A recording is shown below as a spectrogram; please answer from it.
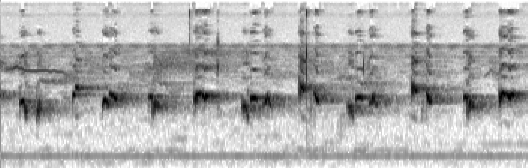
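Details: Ropelan-style song of a yellow-vented bulbul from Jombang, unlike typical bulbul singing: a fast, unbroken string of bright, slurred chirps, about three to four per second, with a few sharper high accents, over a quiet background.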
